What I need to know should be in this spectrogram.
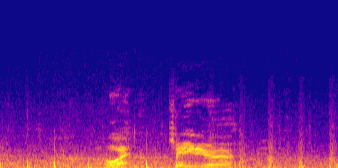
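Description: A man calls out loudly from nearby.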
